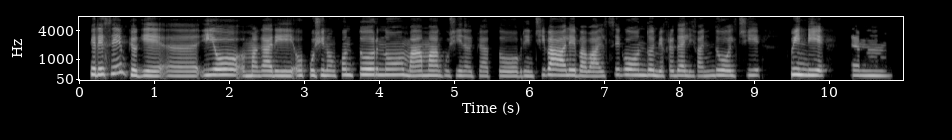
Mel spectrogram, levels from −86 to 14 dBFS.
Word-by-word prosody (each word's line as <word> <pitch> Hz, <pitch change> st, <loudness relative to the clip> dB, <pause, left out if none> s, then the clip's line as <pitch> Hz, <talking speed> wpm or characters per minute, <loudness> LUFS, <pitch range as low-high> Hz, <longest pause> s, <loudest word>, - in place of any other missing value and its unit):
per 280 Hz, -1 st, +5 dB
esempio 290 Hz, -2 st, +2 dB
che, 220 Hz, 0 st, +1 dB
uhm, 215 Hz, -1 st, -5 dB
io, 260 Hz, 0 st, +4 dB
uhm, 215 Hz, -, -3 dB
magari 220 Hz, 0 st, 0 dB
o 235 Hz, 0 st, -3 dB
cucino 235 Hz, 0 st, -1 dB
un 225 Hz, -, -5 dB
contorno, 265 Hz, +1 st, +2 dB
mamma 230 Hz, 0 st, +1 dB
cucina 225 Hz, 0 st, -8 dB
il 210 Hz, -, -9 dB
piatto 210 Hz, +1 st, -7 dB
principale, 245 Hz, +4 st, +1 dB
papà 210 Hz, -2 st, -2 dB
il 210 Hz, +1 st, -7 dB
secondo, 255 Hz, +1 st, -1 dB
i -, -, +1 dB
miei 220 Hz, -1 st, -3 dB
fratelli 225 Hz, 0 st, -4 dB
fan 215 Hz, +1 st, -8 dB
i -, -, -6 dB
dolci, 240 Hz, +1 st, -3 dB, 0.4 s
quindi, 255 Hz, -4 st, +5 dB, 0.3 s
ehm 225 Hz, -2 st, -3 dB
230 Hz, 145 wpm, -20 LUFS, 220-255 Hz, 0.4 s, per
